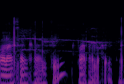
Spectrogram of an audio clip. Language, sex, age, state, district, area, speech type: Odia, male, 30-45, Odisha, Subarnapur, urban, spontaneous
